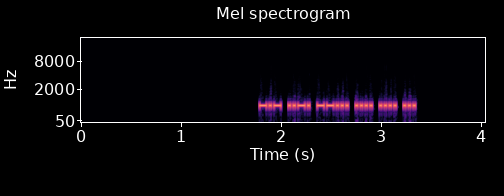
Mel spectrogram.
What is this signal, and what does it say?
Morse code, heard as a keyed tone, about 50 wpm, 700 Hz. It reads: KF7HHS
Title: USA Call Signs - 6 Characters - Repeated 2x - 50wpm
